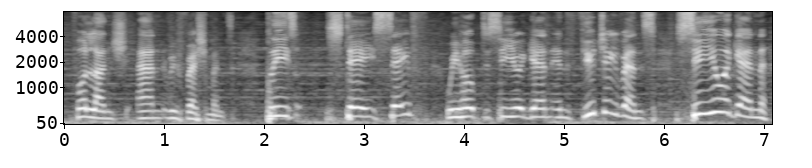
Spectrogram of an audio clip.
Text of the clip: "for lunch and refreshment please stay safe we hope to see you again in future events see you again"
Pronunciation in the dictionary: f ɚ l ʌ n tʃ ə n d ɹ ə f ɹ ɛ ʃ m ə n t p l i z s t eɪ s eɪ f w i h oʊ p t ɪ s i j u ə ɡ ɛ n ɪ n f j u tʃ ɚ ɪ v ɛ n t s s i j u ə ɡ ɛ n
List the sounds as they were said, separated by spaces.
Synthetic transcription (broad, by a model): f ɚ l ʌ n tʃ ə n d ɹ ə f ɹ ɛ ʃ m ə n t p l i z s t eɪ s eɪ f w i h oʊ p t ɪ s i j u ə ɡ ɛ n ɪ n f j u tʃ ɚ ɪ v ɛ n t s s i j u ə ɡ ɛ n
